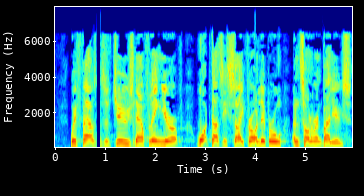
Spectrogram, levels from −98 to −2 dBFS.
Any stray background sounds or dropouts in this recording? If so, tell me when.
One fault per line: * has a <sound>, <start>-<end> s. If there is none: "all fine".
* has a dropout, 0.8-0.9 s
